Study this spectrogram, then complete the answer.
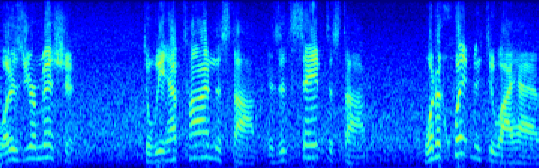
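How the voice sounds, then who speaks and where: Amid noticeable background noise, a man with a high pitch makes very wide pitch swings and takes long, frequent pauses. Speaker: military convoy instructor. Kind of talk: lecture. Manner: fast.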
